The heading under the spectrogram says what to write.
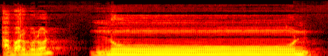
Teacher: নুন হরফটির উচ্চারণ স্থান হচ্ছে জিহ্বার আগা তার বরাবর উপরে তালুর সঙ্গে লাগিয়ে উচ্চারিত হয়।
